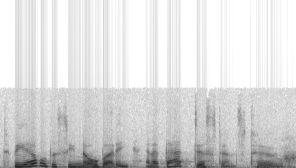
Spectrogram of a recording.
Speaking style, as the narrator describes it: remarked in a fretful tone

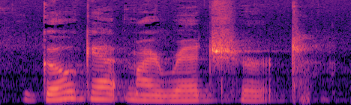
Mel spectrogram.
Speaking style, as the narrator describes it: captain replies very calmly

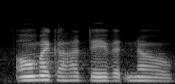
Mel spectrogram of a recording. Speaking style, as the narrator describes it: cried Glenda when she saw the bright lights headed straight for their car

